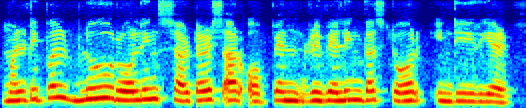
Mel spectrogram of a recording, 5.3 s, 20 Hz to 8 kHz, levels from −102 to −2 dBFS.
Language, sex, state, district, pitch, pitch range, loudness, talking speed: English, female, Arunachal Pradesh, Lower Dibang Valley, 240 Hz, 225-255 Hz, -14 LUFS, 115 wpm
